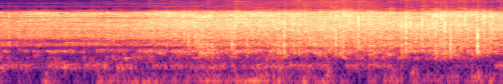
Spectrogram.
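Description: Coriander seeds fry in two to three spoons of hot oil, a bright, even hiss that swells slightly partway through and then holds steady and close, with no talking.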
